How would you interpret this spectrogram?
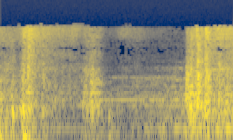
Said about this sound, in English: sure it's not in any of the other drawers?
